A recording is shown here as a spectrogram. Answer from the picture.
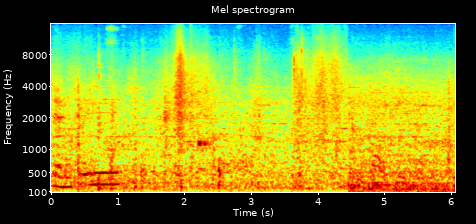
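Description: Shop ambience: a steady background hum with faint voices of other shoppers, and a low rumble that comes in about two-thirds of the way through.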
